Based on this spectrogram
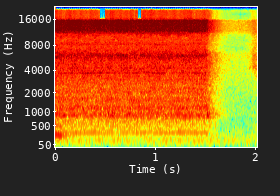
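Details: Ryobi 10-inch battery-powered electric chainsaw with old Ryobi battery and busted oil cap, first test: smooth, even high whine for about a second and a half, shuts off cleanly; runs normally.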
